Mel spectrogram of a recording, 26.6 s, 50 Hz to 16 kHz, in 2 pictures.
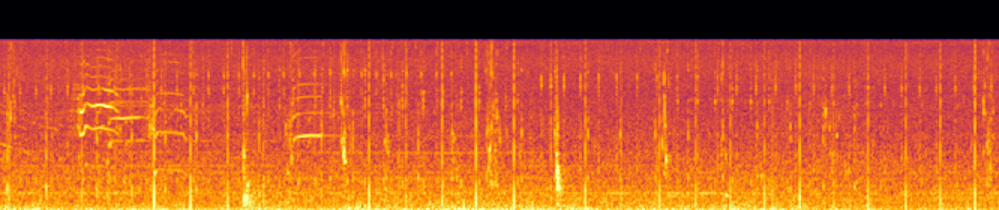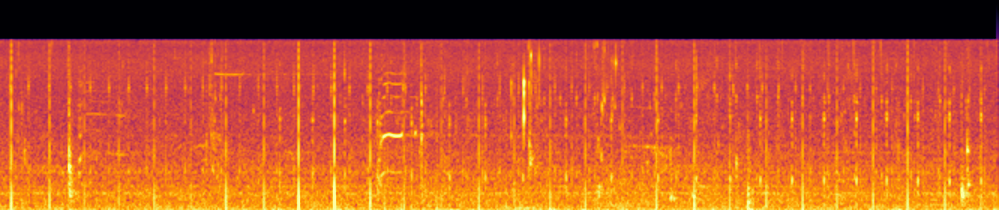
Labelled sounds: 0.0	2.6	killer whale, southern Alaska resident, 0.59 to 8.0 kHz
3.8	4.6	killer whale, southern Alaska resident, 0.61 to 6.5 kHz
14.3	15.2	killer whale, southern Alaska resident, 0.61 to 3.9 kHz
15.8	16.8	killer whale, southern Alaska resident, 0.69 to 8.0 kHz
18.3	19.0	killer whale, southern Alaska resident, 0.25 to 4.6 kHz
21.7	22.4	killer whale, southern Alaska resident, 0.69 to 2.6 kHz

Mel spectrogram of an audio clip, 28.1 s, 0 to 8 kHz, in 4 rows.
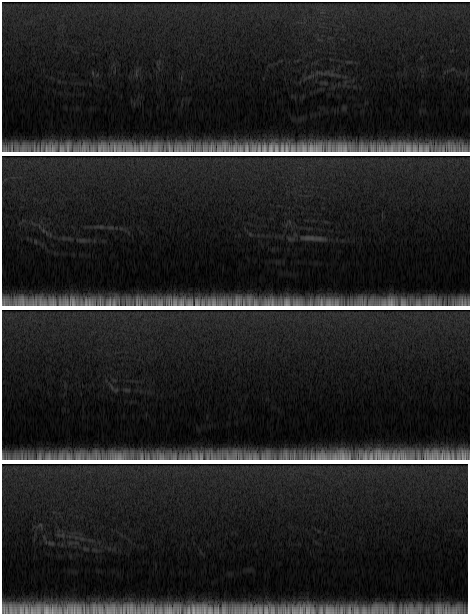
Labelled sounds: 0.6	1.4	killer whale, Bigg's (transient), 1.4 to 1.8 kHz
1.9	2.2	killer whale, Bigg's (transient), 0.80 to 1.1 kHz
4.0	5.5	killer whale, Bigg's (transient), 0.80 to 5.1 kHz
7.0	9.0	killer whale, Bigg's (transient), 0.86 to 5.4 kHz
10.6	12.0	killer whale, Bigg's (transient), 1.4 to 4.2 kHz
15.6	16.3	killer whale, Bigg's (transient), 1.4 to 2.0 kHz
21.7	23.0	killer whale, Bigg's (transient), 1.1 to 2.1 kHz

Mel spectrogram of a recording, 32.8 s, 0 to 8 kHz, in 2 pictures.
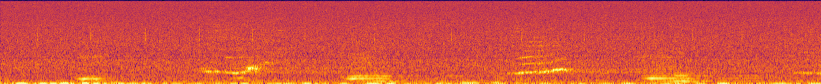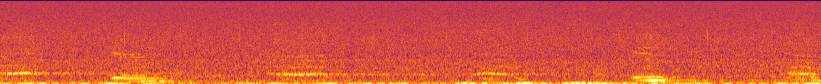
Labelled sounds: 10.3	10.7	humpback whale, 0.80 to 0.93 kHz
29.1	29.4	humpback whale, 0.93 to 1.2 kHz

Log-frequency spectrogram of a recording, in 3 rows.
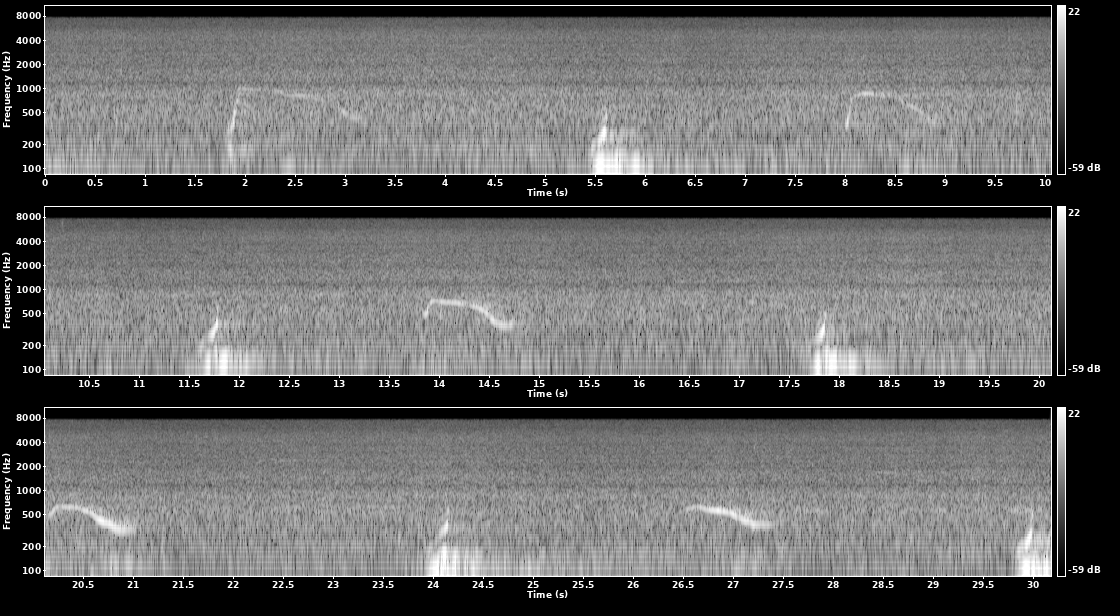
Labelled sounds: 1.9	2.7	humpback whale, 0.78 to 1.0 kHz
8.1	8.4	humpback whale, 0.78 to 0.94 kHz

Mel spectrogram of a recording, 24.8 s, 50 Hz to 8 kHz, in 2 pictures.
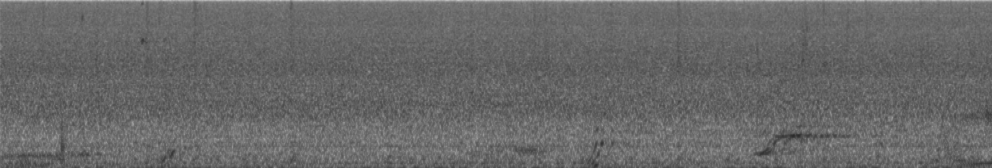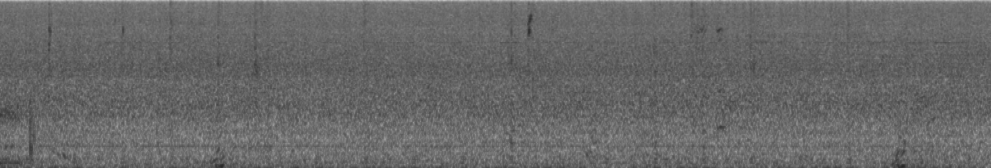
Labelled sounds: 9.6	10.1	humpback whale, 0.47 to 0.73 kHz

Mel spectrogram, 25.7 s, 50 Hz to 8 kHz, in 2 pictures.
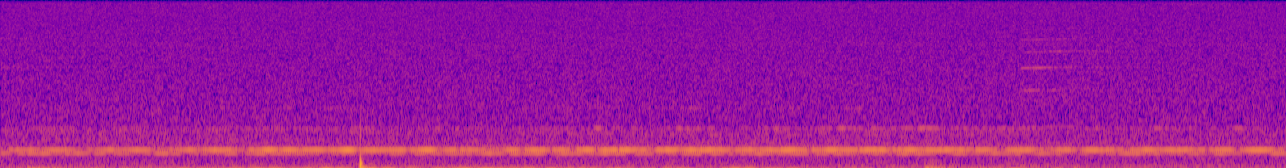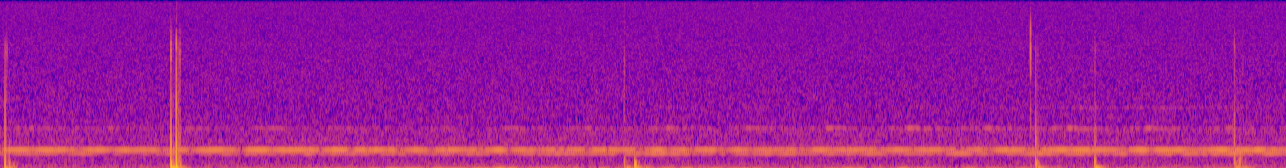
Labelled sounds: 10.2	10.6	killer whale, northern resident, 2.3 to 3.9 kHz

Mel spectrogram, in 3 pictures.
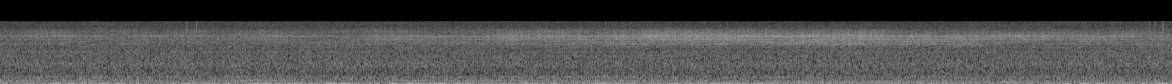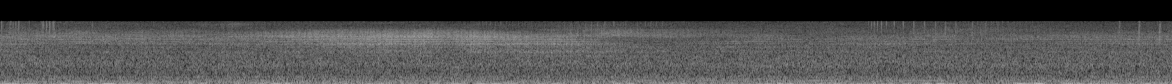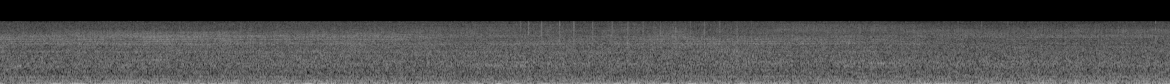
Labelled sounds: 2.9	3.3	vessel noise, 2.79 to 2.83 kHz
7.9	8.2	vessel noise, 2.8 to 2.9 kHz

